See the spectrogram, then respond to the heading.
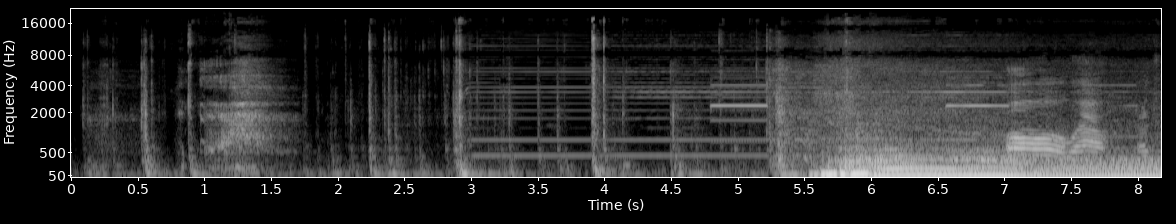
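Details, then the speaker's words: Miata drift car with a newly fitted muffler: cranks, catches after about five seconds, then a deep, steady, even idle with no misses; quieter, better tone, earlier rattle possibly a loose resonator bolt; normal exhaust note. "that's way quieter. Okay, it's definitely still a little loud, which I kind of still wanted, but oh my God, the tone is so much better."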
